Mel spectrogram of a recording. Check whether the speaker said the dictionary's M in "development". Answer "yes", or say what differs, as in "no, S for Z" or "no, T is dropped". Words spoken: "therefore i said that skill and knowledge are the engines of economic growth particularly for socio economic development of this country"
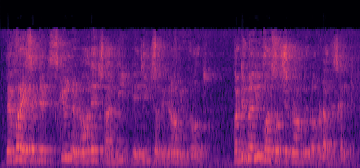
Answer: no, M is dropped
